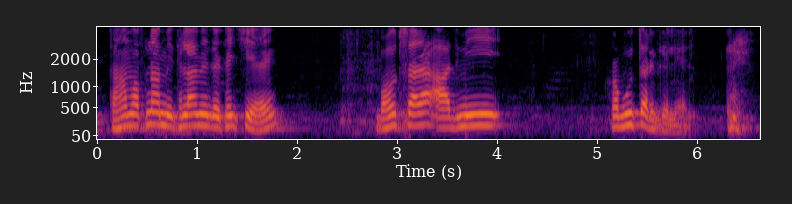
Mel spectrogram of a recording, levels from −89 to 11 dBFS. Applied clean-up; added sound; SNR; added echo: none; none; none; none.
